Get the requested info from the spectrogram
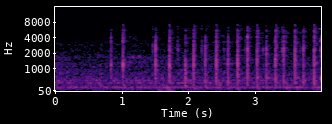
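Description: Near silence, with faint computer mouse clicks coming in quick succession, several a second.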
